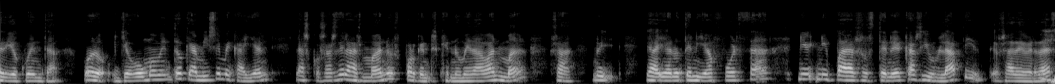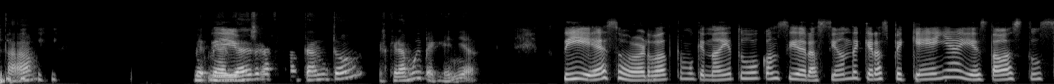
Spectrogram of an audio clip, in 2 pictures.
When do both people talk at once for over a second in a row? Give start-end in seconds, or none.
none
